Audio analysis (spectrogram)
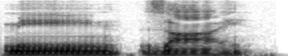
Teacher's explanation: notice that the S is pronounced as a voiced Z not the unvoiced S because the N which is before it is voiced as well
